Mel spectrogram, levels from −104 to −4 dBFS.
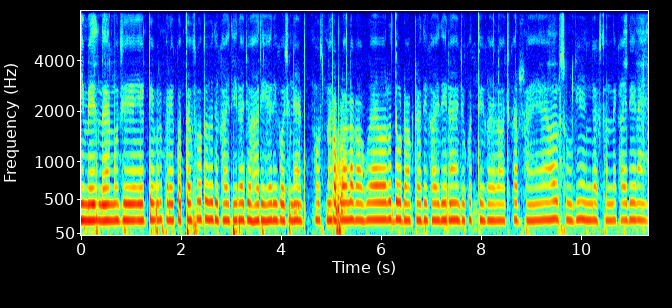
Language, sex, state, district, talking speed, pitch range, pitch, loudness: Hindi, female, Uttar Pradesh, Deoria, 215 wpm, 220-225 Hz, 225 Hz, -23 LUFS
